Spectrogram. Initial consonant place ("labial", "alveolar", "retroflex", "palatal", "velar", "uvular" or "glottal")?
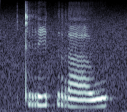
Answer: alveolar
